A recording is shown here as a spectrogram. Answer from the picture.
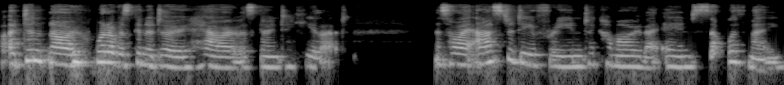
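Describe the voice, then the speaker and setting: Somewhat breathy, the voice has a New Zealand accent, a moderate pace and ordinary pitch variation. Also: woman, fairly high pitch for a woman. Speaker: intuitive healer and teacher. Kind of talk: casual interview, personal testimony.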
